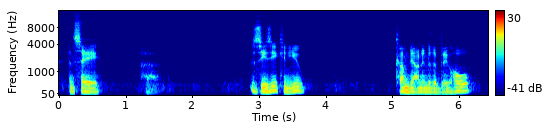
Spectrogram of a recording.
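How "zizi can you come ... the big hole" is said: very calm and even, quieter tone. A character calls back to the ship, in a very calm, even tone. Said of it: "in a very calm, like the calmest".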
